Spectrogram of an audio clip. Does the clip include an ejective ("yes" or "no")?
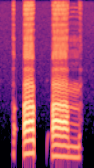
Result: no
